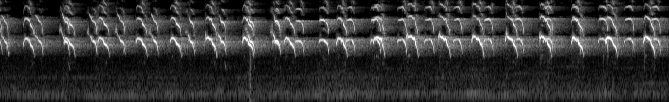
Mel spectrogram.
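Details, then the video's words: Chicks calling their mother, a steady chorus of shrill falling peeps from many birds at once, pulsing roughly twice a second throughout, with faint low rustling beneath. "TIẾNG GÀ CON KÊU, GÀ CON GỌI MẸ"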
